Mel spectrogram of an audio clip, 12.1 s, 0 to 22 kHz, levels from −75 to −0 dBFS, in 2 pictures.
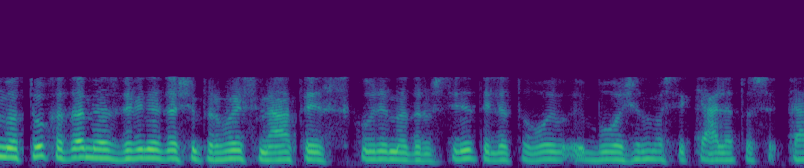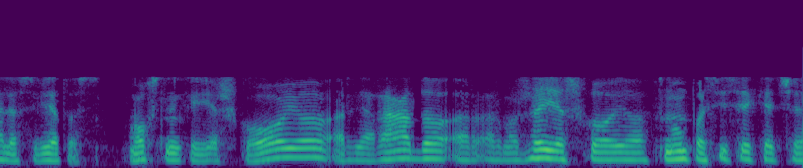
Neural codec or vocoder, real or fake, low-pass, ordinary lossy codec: none; real; 7.2 kHz; AAC, 16 kbps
